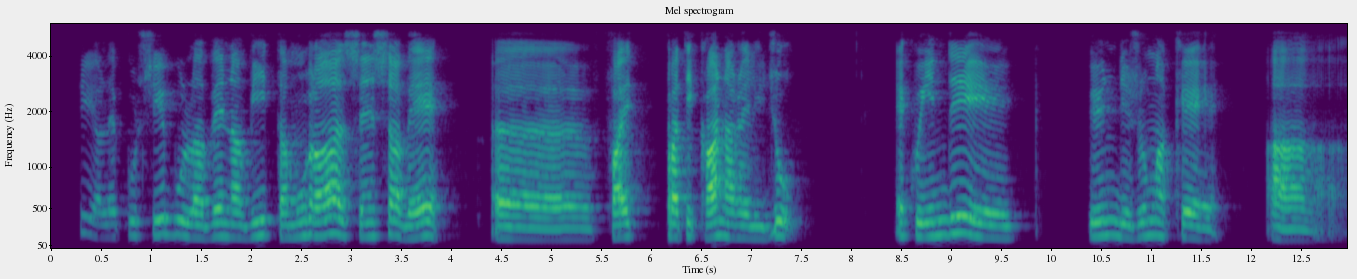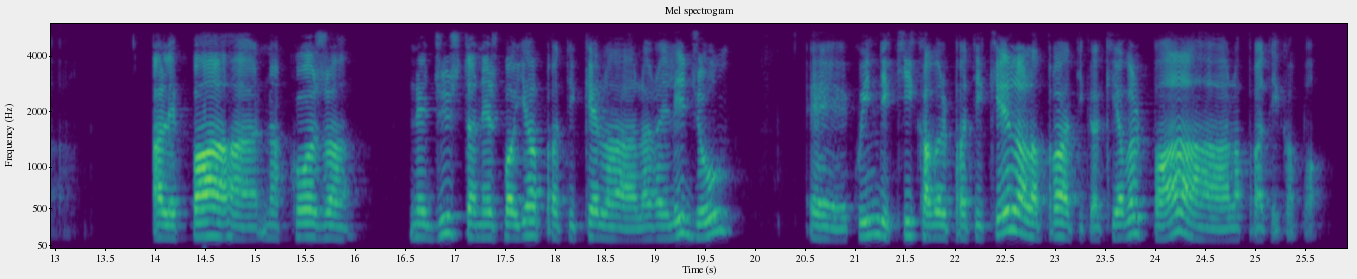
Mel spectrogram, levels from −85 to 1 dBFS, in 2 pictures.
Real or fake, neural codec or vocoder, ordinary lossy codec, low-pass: real; none; none; 5.4 kHz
